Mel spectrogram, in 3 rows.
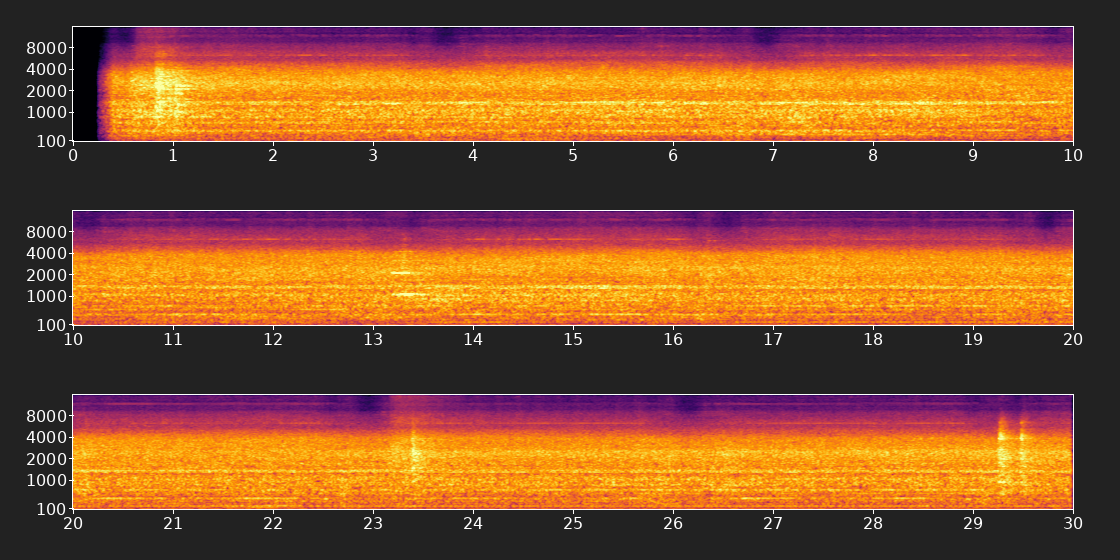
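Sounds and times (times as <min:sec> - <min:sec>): printer mechanical whir: 0:00.4 - 0:30.0
short high tone: 0:13.2 - 0:13.7.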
